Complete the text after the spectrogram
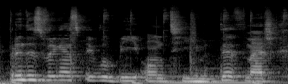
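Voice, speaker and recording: Music plays in the background as a man talks at a fairly quick pace, with audible room echo. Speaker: gaming YouTuber. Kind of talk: gaming tutorial. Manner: fast.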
